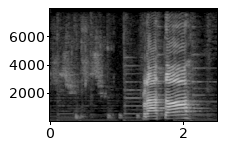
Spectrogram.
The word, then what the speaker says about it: प्रातः: इन शब्दों के अंत में विसर्ग लगा है, विसर्ग का उच्चारण ह के समान होता है।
